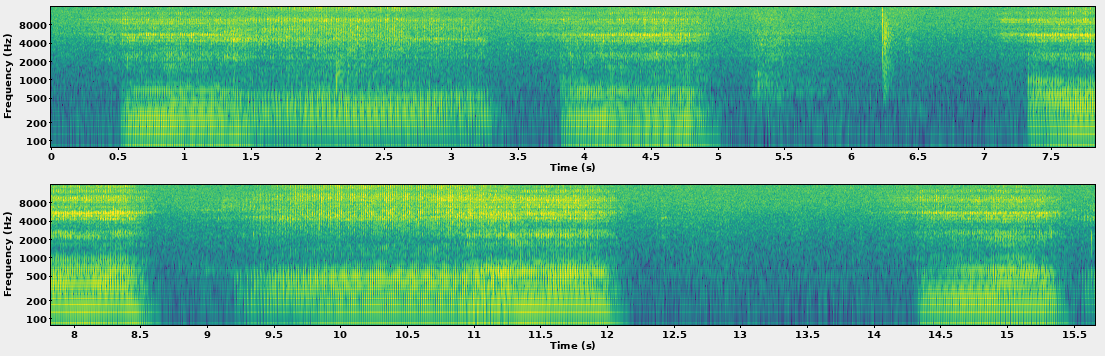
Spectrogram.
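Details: French Bulldog puppy sound asleep, producing a series of deep, buzzing snores of one to three seconds each, irregularly spaced by short quiet breaths, with a faint click partway through.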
